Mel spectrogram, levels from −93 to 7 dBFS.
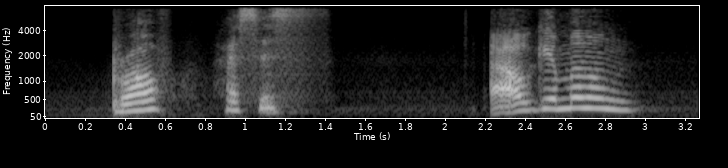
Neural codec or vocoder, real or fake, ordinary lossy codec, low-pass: codec, 16 kHz in and 24 kHz out, 0.4 kbps, LongCat-Audio-Codec, fine tuned four codebook decoder; fake; none; 7.2 kHz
